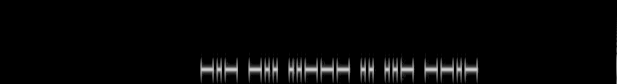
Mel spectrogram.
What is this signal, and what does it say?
Morse code, heard as a keyed tone, about 27 wpm, 700 Hz. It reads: KD2IUQ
